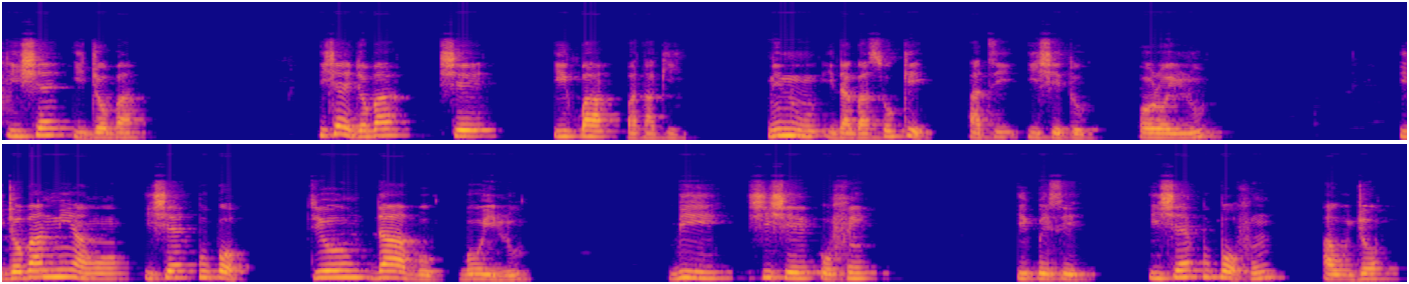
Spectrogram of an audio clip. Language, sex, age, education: Yoruba, male, 15-29, tertiary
